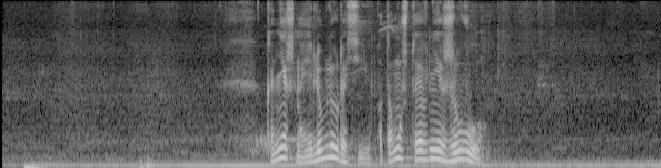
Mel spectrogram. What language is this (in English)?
Russian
